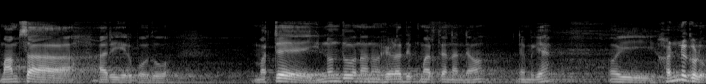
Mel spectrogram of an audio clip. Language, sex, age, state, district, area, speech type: Kannada, male, 45-60, Karnataka, Chamarajanagar, rural, spontaneous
